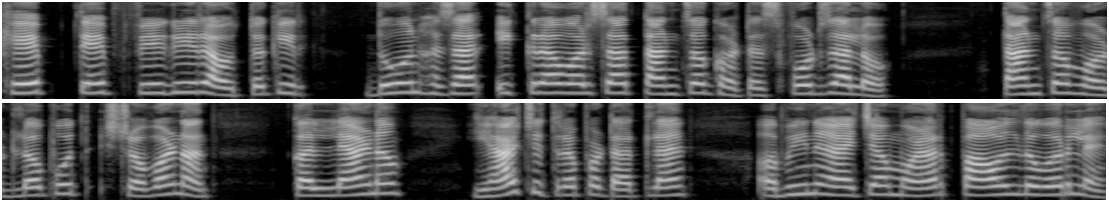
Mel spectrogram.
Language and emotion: Goan Konkani, neutral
